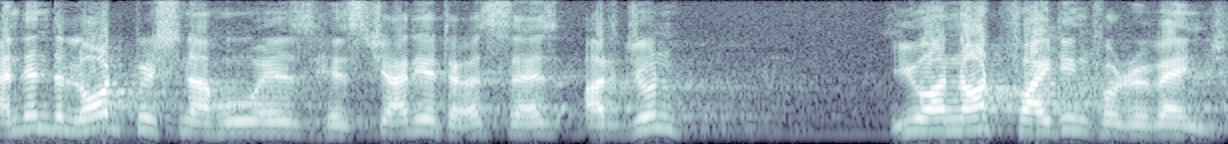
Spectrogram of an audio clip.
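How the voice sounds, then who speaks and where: A man with an Indian accent speaks at a fairly slow pace with lively intonation, amid noticeable background noise and audible room echo. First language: Hindi. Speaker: former ambassador and conference speaker. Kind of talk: conference speech.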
